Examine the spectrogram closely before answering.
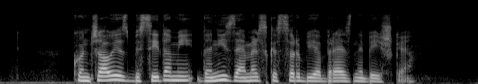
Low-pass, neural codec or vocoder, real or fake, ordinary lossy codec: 10.8 kHz; none; real; none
